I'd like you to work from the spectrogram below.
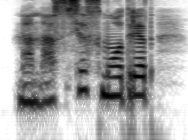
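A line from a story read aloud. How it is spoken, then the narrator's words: Whispered. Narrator (Russian): прошептала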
